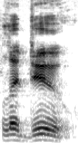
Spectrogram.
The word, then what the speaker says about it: LeDoux: Chris whatever that is it's Chris LeDoux Ledoux if you said it rhyme with you I would remember that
